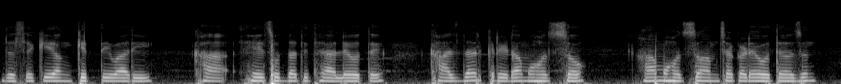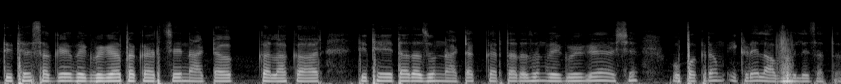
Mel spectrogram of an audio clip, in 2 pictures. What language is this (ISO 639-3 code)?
mar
